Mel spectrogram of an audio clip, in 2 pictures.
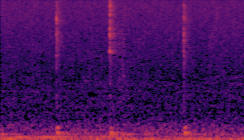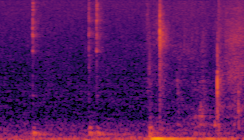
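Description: Faint, scattered clicks at a computer, coming irregularly about once a second over a steady low hum, with a louder soft knock about five seconds in.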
